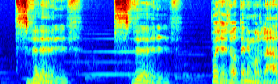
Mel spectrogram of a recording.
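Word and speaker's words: zwölf: Además, es interesante que no pongamos una E delante. Como hispanohablantes, tenemos mucha tendencia a ponerle una vocal delante de un comienzo muy consonántico, porque no estamos acostumbrados a pronunciar una T, una S y una V seguidas al comienzo de la palabra. Por tanto, es muy típico poner una E. E12. Nein. Queda muy feo, sucio.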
